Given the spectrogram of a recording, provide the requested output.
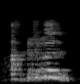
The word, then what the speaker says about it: hospitable: Next we have क्या pronunciation होगी? Hospitable.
